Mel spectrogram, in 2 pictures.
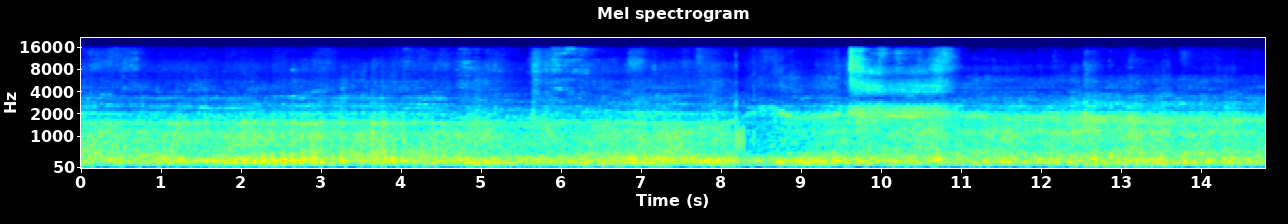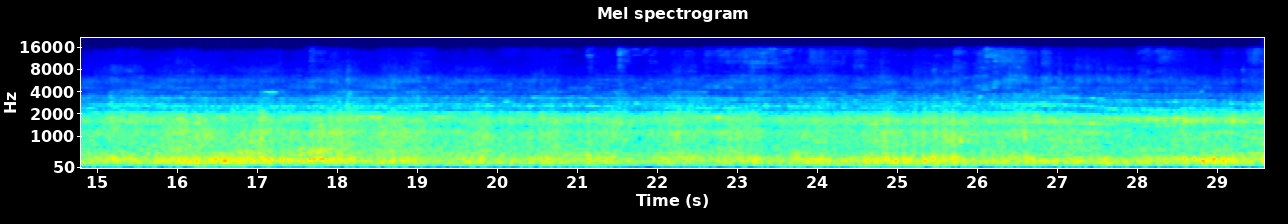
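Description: Florida East Coast Railway intermodal freight cars rolling past at speed: a steady rumble and rattle of steel wheels on rail, with a brief high-pitched screech about ten seconds in.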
